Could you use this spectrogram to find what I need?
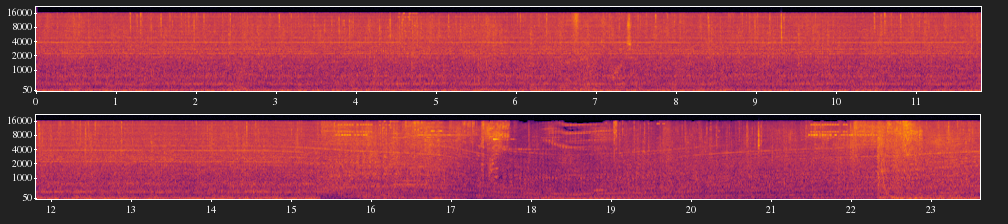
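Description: A truck engine rumbles steadily as it drives along a road.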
